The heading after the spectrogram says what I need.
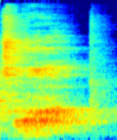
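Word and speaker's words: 좋고: 자, 그 다음 조코 같은 경우도 얘도 발음을 하면 조코가 되죠. 그쵸?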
